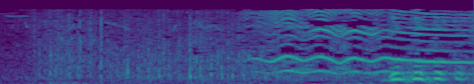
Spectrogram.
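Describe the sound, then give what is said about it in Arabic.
A little bird in a children's story cries with a wavering, sobbing tone that swells after a stretch of soft rustling and clicking. “مرحبا يا عصفور يا صديقي، لماذا أنت تبكي؟”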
